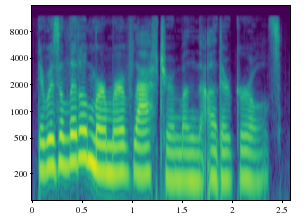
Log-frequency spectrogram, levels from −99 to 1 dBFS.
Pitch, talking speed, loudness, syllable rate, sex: 205 Hz, 255 wpm, -16 LUFS, 7.1 syllables/s, female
